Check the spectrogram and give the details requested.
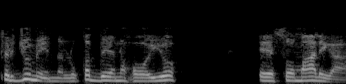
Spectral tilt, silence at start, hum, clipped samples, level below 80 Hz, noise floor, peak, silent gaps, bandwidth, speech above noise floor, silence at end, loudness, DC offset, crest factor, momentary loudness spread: -5 dB/octave; 0 s; none; under 0.1%; -66 dBFS; -76 dBFS; -14 dBFS; none; 5.8 kHz; 47 dB; 0 s; -30 LUFS; under 0.1%; 16 dB; 5 LU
